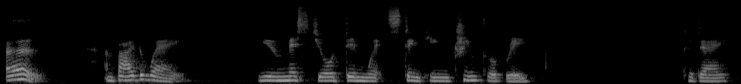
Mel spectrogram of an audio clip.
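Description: A spiteful storybook schoolgirl bully, as a woman reading aloud puts her on. She jeers and mocks in a raised, sharp voice with a breathy edge. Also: on the low side, slow, long pauses. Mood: sneering. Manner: loud, jeering, mocking.

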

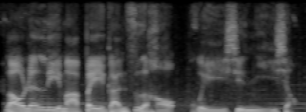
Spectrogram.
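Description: A man's voice: mid-range voice, very animated, unhurried, fairly bright tone, slight background noise. A man narrating a dramatic audio drama as a scripted storyteller. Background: background music.

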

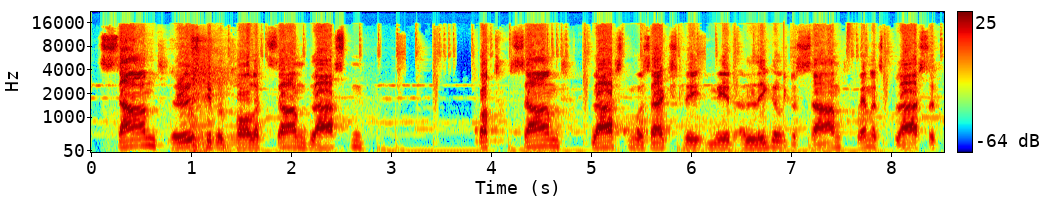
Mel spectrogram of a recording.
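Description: A man's voice: mid-range voice, low-quality recording. A middle-aged man, explaining a large industrial workshop step by step as he walks through it. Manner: plain, practical, explaining step by step. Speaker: workshop manager giving a tour. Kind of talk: walking tour explanation.

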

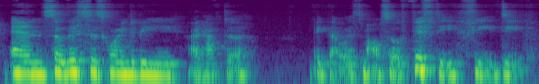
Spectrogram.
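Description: A woman's voice: medium pitch, darkish tone. Middle-aged woman teaching at a whiteboard. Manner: explains step by step while drawing, with frequent fillers. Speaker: geology teacher. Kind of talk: whiteboard lesson. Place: small room at a whiteboard. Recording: echoey room with faint noise.

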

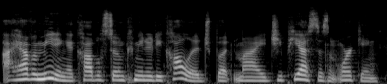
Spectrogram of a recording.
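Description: A polite young gentleman played by a woman narrator in a storybook. He is friendly and appreciative, a courteous stranger. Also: medium pitch, fast, close to an everyday voice. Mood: apologetic.

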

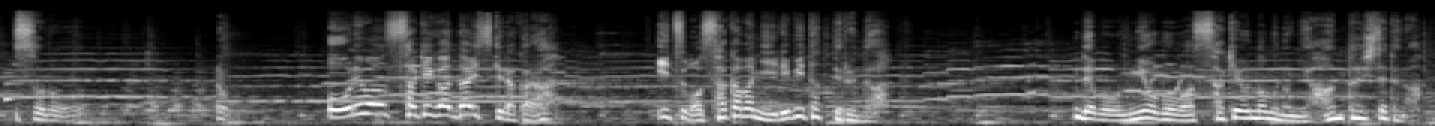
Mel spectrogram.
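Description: A man's voice: on the high side, sing-song, moderate pace, long pauses. A man voicing a sheepish, apologetic tavern-loving husband in an anime game, hesitant in his delivery. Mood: weary, hesitant. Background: music.

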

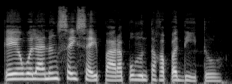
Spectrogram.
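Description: A woman's voice: mid-range voice, fast, dry recording, clean studio sound, lightly acted. A woman voicing an angry, defiant young woman hurt by a cheating boyfriend, emphatic and accusing, in an audiobook romance drama.

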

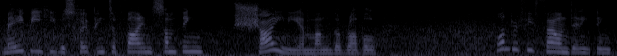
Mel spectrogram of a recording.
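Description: An actress playing an eager young villager in a fantasy game, expressive and emphatic. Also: female voice, a little high, moderate pace, a little hiss or hum, close to an everyday voice. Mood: gossipy. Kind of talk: animated fantasy game acting.

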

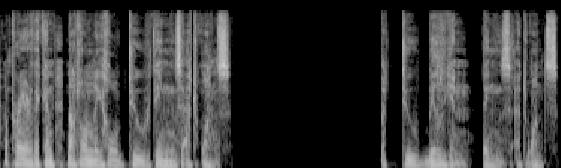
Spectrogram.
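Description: A middle-aged man with a deep, heavily husky voice. He speaks earnestly and deliberately, in the measured manner of someone reading poetry to his viewers. The sound is dry and close, from a studio microphone in a small room. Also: darkish tone, no room sound. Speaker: host and voice-over reader. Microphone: large studio microphone, up close.

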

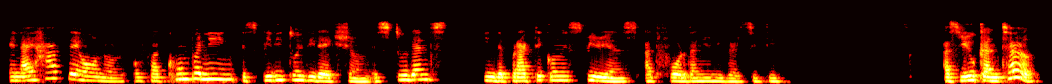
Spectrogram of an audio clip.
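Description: Middle-aged woman, Venezuelan Spanish accent, native Spanish speaker; mellow tone, careful, steady delivery; webcam sound, a bit muffled. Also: lowish voice. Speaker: spiritual direction supervisor. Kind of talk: prepared introduction to a program. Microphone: video call webcam.

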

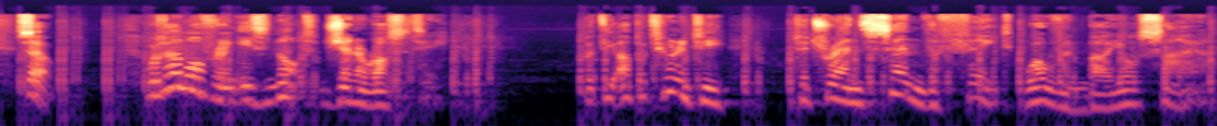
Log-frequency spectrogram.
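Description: An actor playing a pompous, cold aristocratic vampire ruler in a video game, formal, measured and condescending. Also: male voice, mid-range voice, a little hiss or hum, natural voice. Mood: stern, formal. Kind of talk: video game cutscene monologue.

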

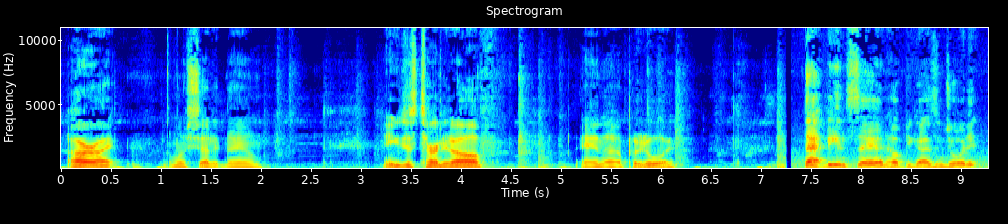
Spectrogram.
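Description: A man's voice: medium pitch, a little slow, gravelly, long pauses. An American man hosting a casual product demo, talking in a folksy, informal, rambling way. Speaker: host of a prepper gear channel. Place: small cluttered indoor room.

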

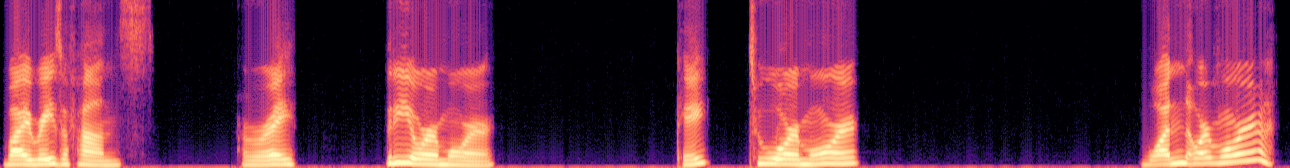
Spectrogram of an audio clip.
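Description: A young woman moderating a live panel on stage with a handheld mic, engaging the audience with quick polls. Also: a little high, smooth, no room sound, studio quality. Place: stage in a large event hall.

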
